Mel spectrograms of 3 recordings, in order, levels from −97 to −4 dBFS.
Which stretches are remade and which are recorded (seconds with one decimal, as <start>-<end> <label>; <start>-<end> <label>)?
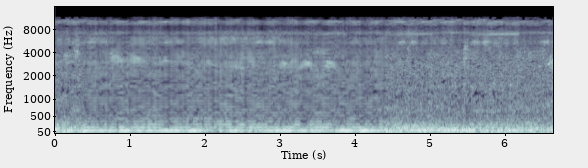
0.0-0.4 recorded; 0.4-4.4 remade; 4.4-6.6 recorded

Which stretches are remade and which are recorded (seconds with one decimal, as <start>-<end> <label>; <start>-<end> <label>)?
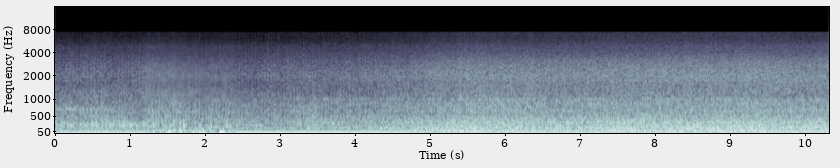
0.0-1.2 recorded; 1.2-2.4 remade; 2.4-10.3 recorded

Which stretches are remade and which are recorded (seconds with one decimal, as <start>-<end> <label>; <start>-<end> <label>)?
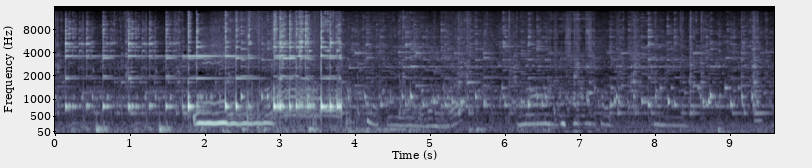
0.0-6.6 recorded; 6.6-7.2 remade; 7.2-9.6 recorded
